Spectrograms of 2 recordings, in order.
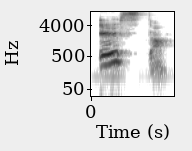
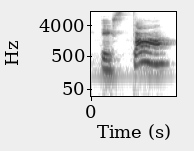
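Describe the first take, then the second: First: The stress is on the first syllable. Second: The stress is on the last syllable. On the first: It means this. "it's on the second to the last syllable" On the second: It means is. "if you want to stress a different syllable"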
